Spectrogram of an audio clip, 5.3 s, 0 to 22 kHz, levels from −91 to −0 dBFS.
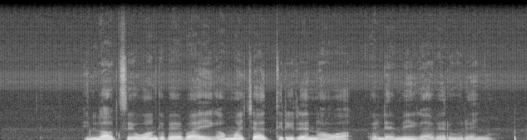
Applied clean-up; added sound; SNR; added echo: none; none; none; none.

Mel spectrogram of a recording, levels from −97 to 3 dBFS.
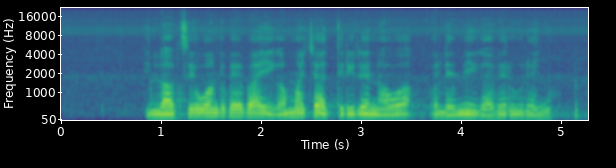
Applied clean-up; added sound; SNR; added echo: none; none; none; reverberation time 1.3 s.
